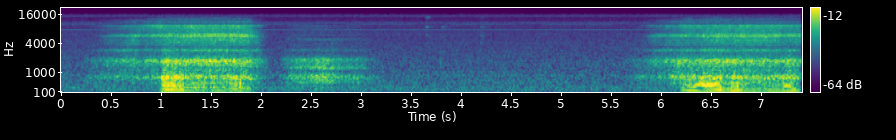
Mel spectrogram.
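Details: Adult man deliberately demonstrating loud snoring; snoring.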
